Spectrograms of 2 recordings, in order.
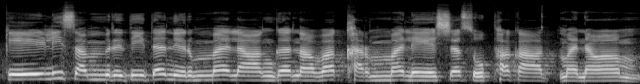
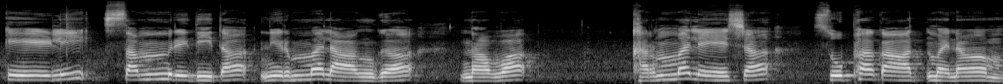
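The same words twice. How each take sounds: First: The words are joined smoothly without breaks between them. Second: The words are said separately with breaks between them.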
